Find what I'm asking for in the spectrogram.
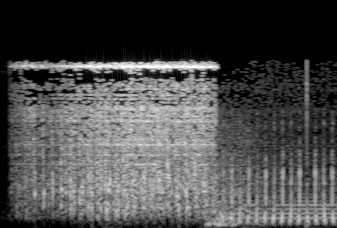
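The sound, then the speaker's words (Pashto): NATO helicopter flying over Afghanistan: a loud whining roar with a steady high tone that cuts off, giving way to a rapid, regular thumping of rotor blades. “لا هم د افغانستان په فضا د ناټو هلیکوپټرې ګرځي.”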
